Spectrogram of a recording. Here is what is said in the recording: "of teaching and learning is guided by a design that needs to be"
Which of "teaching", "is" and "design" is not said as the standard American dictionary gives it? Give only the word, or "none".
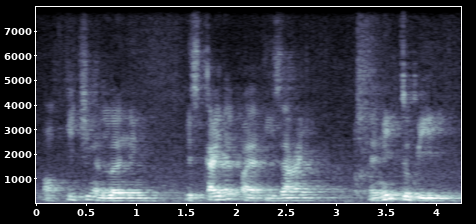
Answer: is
